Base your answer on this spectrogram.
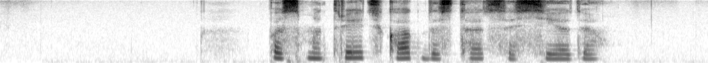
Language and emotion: Russian, sad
